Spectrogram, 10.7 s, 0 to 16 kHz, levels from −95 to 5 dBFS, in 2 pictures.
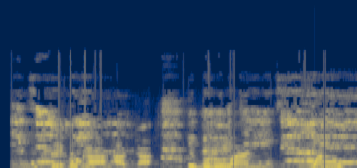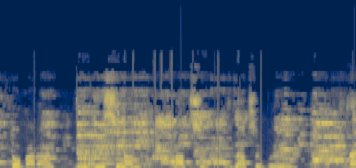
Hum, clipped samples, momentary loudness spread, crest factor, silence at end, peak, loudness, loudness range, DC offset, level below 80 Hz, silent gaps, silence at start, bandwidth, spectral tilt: none; under 0.1%; 10 LU; 14 dB; 0 s; 0 dBFS; -13 LUFS; 3 LU; under 0.1%; -50 dBFS; none; 0.15 s; 10.5 kHz; -3 dB/octave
